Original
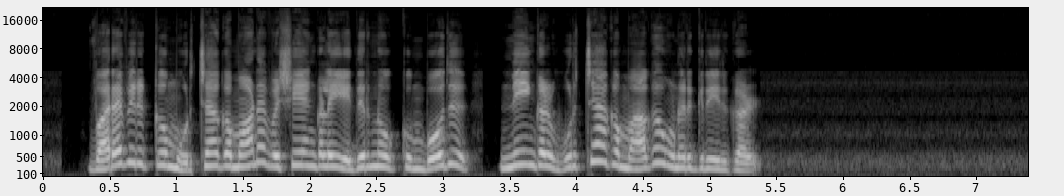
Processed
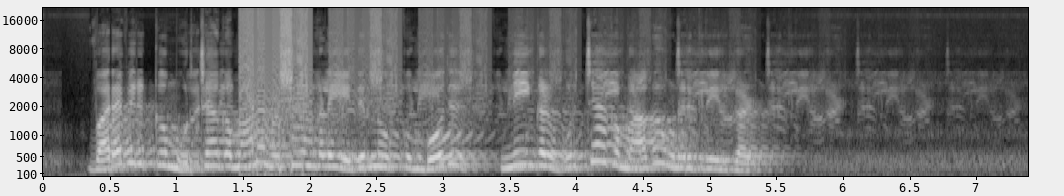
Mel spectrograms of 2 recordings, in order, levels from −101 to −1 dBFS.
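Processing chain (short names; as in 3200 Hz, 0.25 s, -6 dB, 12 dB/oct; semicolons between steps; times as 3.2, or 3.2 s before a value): 1.47–2.02 infinite clipping; high shelf 6000 Hz +12 dB; upward compressor, threshold -47 dBFS; split-band echo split 1700 Hz, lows 84 ms, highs 0.673 s, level -8 dB; gain +5 dB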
